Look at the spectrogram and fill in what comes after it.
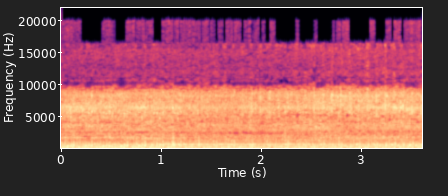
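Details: BMW E60 525d diesel with fresh 5W30 oil has a light, fairly irregular tick, around three clicks a second, over the idle clatter after a cold start. The click disappears once the engine reaches about 80°C. Cause unknown.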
